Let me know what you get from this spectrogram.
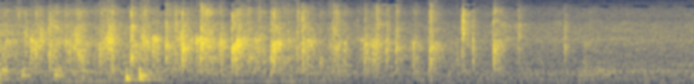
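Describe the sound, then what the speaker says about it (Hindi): Audience applause at an Eid Milan party held by a sanitation office in Islamabad, a loud burst of clapping that tapers off over several seconds while a voice speaks over it. "आपकी भरपूर तालियों में तशरीफ़ लाते हैं चौधरी गुलजार साहब।"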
